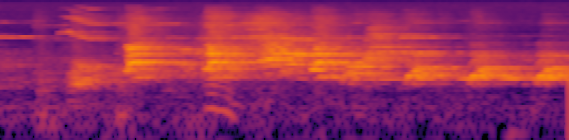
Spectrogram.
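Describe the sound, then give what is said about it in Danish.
Many dogs bark and yelp in a kennel basement, a dense overlapping chorus of high, harmonic yips and barks that keeps going without a break. “De har det ikke nice, de hunde der.”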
